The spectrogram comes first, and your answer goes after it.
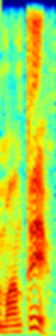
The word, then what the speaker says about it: манты: А я советую готовые манты, да-да, я произношу на узбекский манер, потому что я родился и вырос в Узбекистане. Мы говорим манты. Так вот, готовые манты, а не манты, непременно смажьте кусочком сливочного масла. Впрочем, подождите. Мои дорогие казахстанские братья и сестры, вы произносите манты с ударением на русский манер?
